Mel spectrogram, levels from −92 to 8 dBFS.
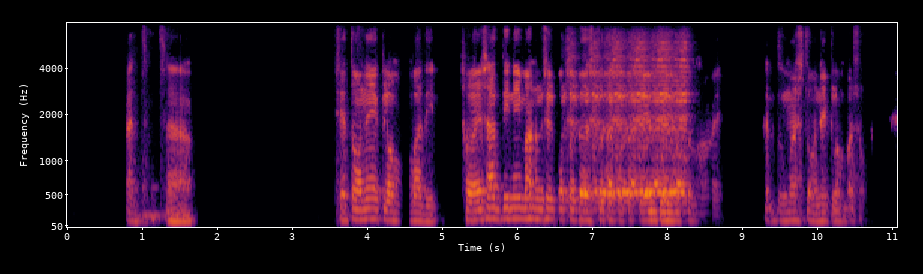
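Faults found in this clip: Feedback howl, 6.59–8.47 s: tone near 500 Hz pulsing roughly every 300 ms, peaking about 3 dB over speech. Co-located call devices; acoustic loop gain exceeds unity, so repeats grow.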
